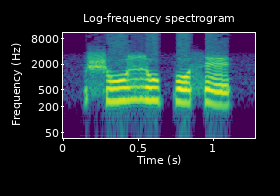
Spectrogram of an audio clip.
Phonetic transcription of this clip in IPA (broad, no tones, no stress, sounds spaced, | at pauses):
ʃ u ɮ u p o s e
